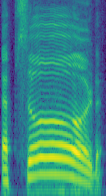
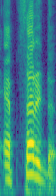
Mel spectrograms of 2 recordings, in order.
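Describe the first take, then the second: First: एब्सर्ड slow, "ab-suuhd", no R; silent R. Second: एब्सर्ड loud with R sounded, "ab-sard"; wrong full R. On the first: Teacher correcting it, एब्सर्ड drawn out with silent R. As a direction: stretch the last vowel of एब्सर्ड, R dropped. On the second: Teacher showing the wrong way, एब्सर्ड with full R. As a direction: punch a hard R into एब्सर्ड. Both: Shown as a demonstration. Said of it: "गलत".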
